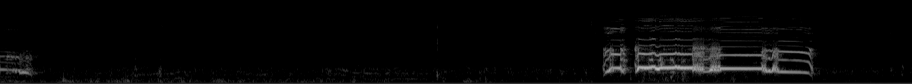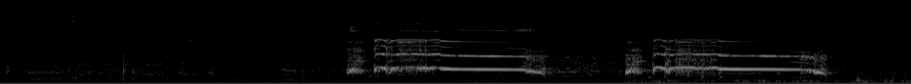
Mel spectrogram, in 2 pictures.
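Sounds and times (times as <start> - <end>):
rooster crowing: 6.0 - 8.2, 12.6 - 14.6, 15.4 - 17.5.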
